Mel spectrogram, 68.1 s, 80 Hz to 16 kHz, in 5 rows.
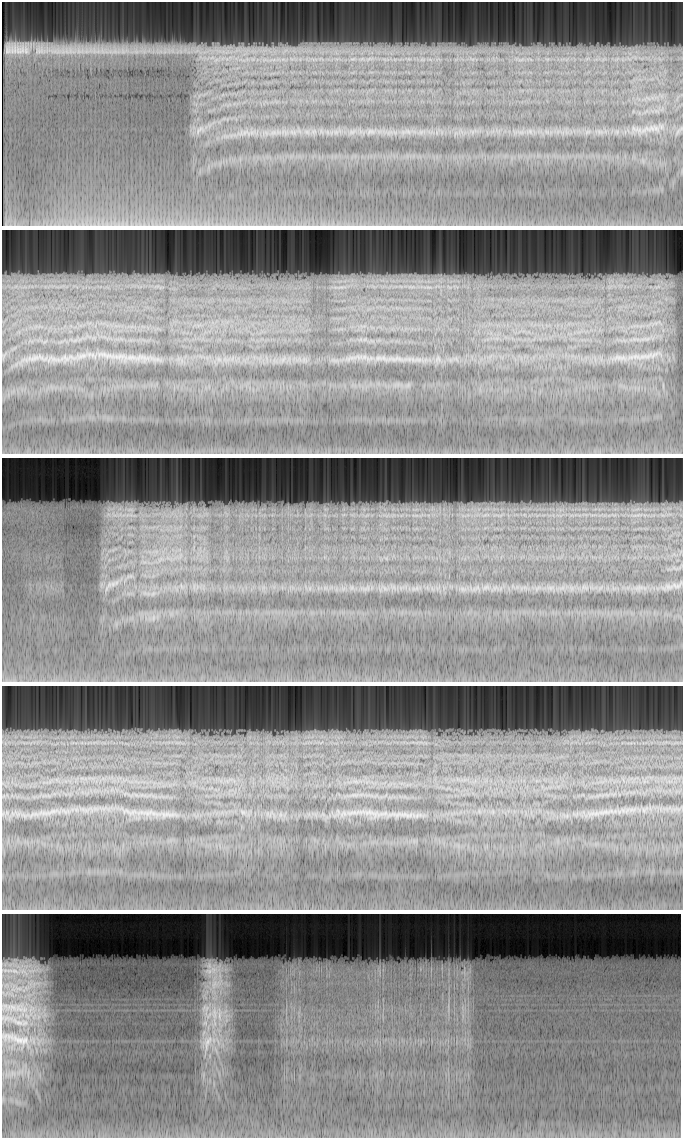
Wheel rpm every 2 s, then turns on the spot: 0, 10, 140, 160, 160, 160, 140, 160, 160, 160, 160, 160, 160, 90, 50, 160, 160, 160, 160, 160, 160, 160, 160, 160, 160, 160, 160, 80, 0, 20, 30, 40, 0, 0.
26-28 60-64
